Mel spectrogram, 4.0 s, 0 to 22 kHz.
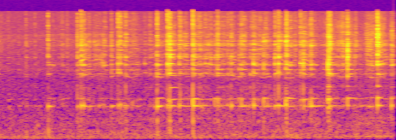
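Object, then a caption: Aluminum aerosol spray can. An aluminum Arm & Hammer shoe freshener aerosol can, a hollow metal can about 15 cm tall, is held in both hands and tapped and scratched with fingertips and nails. Quiet, bright, tinny clicks come in an irregular, rapid series, each with a very short metallic ring. Soft scratchy hiss fills the gaps between taps.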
